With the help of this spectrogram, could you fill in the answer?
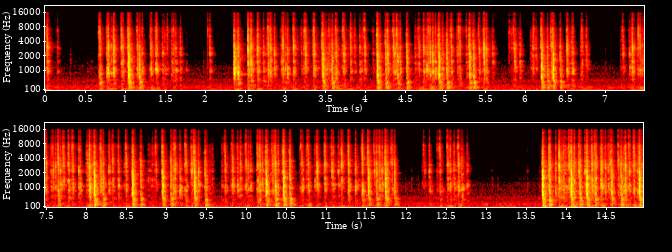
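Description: Fast two-handed fingertip typing on a black Razer mechanical keyboard with plastic keycaps and clicky switches produces dense bursts of sharp, bright clicks and clacks with almost no ring. The typing comes in quick runs separated by a few short pauses, with the last run starting loud after a longer silence.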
